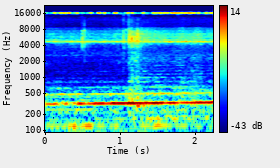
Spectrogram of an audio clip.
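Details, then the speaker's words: Samsung WD106 10 kg washer-dryer whose drum noise starts after about a minute of running, apparently inside the drum; heater removed, noise persists. Here the drum turns slowly with a quiet, steady motor hum and no scraping. Normal so far. "No momento tá normal, mas quando ela rodar aí um um minuto por aí, ela vai começar a fazer um barulho."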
